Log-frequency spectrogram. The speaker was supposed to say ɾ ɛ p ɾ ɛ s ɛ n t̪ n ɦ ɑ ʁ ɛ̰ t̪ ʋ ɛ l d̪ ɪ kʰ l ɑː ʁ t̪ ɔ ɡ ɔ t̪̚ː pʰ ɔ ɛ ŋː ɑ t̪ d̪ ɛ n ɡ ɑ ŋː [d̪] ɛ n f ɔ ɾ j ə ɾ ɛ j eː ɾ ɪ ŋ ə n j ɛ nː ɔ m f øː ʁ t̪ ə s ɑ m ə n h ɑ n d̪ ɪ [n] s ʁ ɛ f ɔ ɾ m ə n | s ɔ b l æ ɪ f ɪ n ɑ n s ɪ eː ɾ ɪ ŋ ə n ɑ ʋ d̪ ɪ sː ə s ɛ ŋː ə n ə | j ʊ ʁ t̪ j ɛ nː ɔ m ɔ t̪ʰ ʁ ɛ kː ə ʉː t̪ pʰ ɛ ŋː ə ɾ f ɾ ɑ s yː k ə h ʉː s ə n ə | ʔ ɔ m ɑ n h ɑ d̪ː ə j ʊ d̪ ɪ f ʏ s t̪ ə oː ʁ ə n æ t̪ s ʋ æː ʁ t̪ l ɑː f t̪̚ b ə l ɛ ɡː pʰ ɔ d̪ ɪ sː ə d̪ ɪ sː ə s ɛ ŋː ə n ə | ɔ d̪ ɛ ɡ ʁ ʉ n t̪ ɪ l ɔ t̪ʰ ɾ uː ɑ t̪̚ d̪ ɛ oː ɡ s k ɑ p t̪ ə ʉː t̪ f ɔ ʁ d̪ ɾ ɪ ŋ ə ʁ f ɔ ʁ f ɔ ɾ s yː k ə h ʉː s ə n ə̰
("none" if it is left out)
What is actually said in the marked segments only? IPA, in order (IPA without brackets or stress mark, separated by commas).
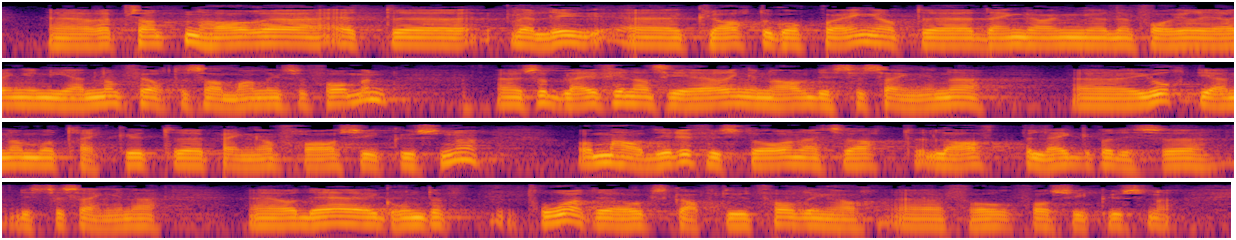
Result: d̪, ŋ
